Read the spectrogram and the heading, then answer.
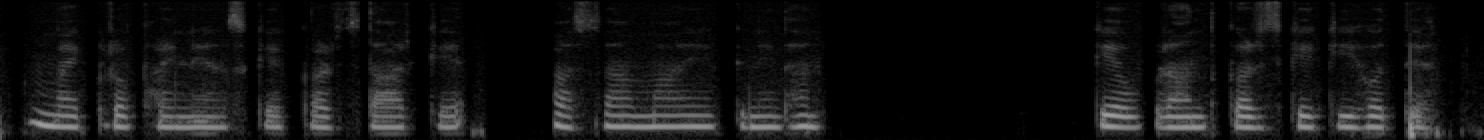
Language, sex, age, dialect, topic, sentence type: Maithili, female, 25-30, Bajjika, banking, question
